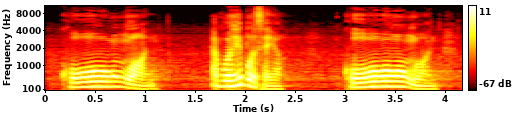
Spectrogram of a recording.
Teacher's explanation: 것처럼 하지 않고 뒤에 연음처럼 넘어가셔야 되는데 제가 쓴 방법은 이거예요 이응을 너무 짧고 강하게 해서 끝내려고 하시지 마시고 약간 이응이 열려 있는 것 같은 상태에서 다음으로 가세요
